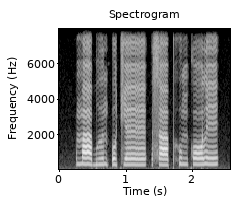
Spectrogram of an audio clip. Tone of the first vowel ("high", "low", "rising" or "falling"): falling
